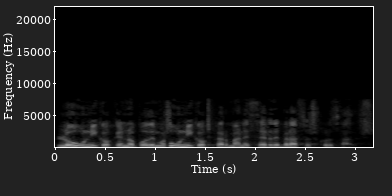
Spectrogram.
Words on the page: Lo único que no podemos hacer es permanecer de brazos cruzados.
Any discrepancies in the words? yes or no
yes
